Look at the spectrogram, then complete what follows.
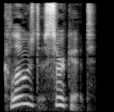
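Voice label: "closed-circuit", British English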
